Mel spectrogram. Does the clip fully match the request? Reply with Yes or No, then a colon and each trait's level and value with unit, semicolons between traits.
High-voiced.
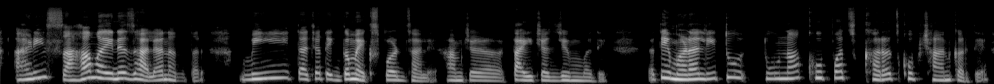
Yes: high, 230 Hz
